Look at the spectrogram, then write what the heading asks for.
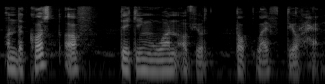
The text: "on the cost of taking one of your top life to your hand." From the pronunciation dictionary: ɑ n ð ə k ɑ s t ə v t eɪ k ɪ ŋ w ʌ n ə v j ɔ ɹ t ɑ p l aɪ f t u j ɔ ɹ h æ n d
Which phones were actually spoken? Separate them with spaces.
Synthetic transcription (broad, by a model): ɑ n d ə k ɑ s t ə f t eɪ k ɪ ŋ w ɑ n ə f j ɔ ɹ t ɑ p l aɪ f t u j ɔ ɹ h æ n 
